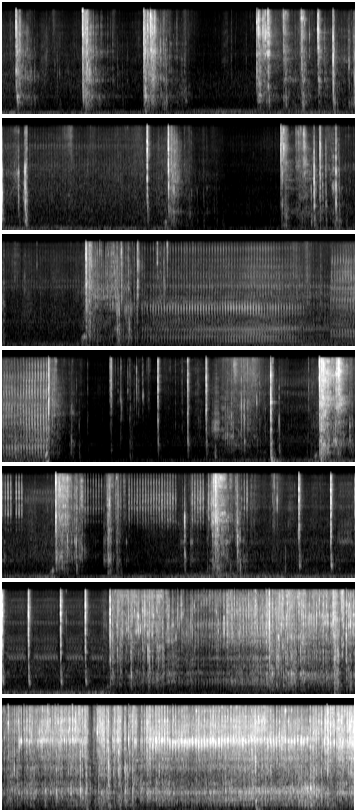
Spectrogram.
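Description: Irregular sharp knocks and cracks of a plastic SMC table fan and its wire grille being struck with a metal club and handled, with long stretches of rapid clatter. Near the end a rushing noise swells up and stays loud.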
